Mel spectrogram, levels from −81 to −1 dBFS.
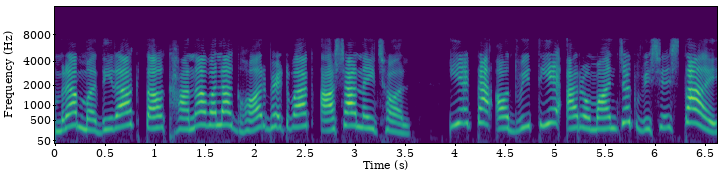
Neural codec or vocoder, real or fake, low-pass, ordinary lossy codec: codec, 16 kHz, 4.8 kbps, FACodec; fake; 7.2 kHz; none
